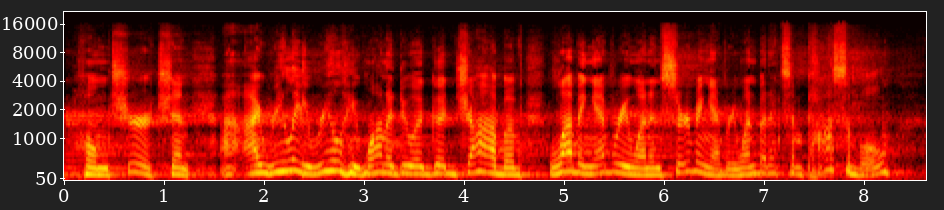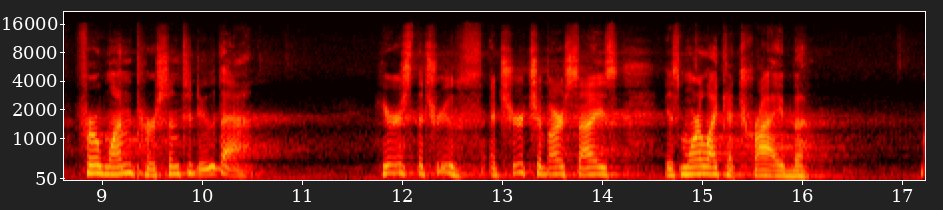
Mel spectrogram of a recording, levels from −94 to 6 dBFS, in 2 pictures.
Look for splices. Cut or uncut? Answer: cut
